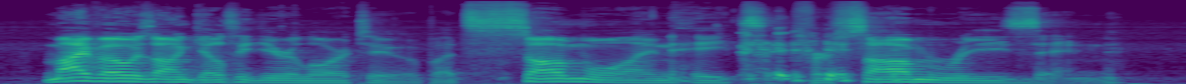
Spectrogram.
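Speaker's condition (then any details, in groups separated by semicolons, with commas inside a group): No condition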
